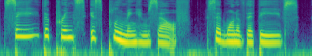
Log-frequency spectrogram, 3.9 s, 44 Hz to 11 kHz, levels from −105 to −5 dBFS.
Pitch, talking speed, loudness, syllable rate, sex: 220 Hz, 170 wpm, -17 LUFS, 5.0 syllables/s, female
